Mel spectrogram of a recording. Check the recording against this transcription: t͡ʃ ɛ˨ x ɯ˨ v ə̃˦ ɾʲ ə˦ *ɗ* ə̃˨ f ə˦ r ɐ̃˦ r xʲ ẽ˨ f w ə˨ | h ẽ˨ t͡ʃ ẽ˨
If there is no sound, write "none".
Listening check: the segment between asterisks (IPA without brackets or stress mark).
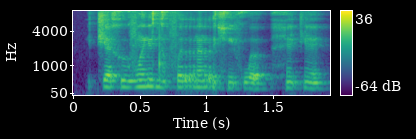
d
